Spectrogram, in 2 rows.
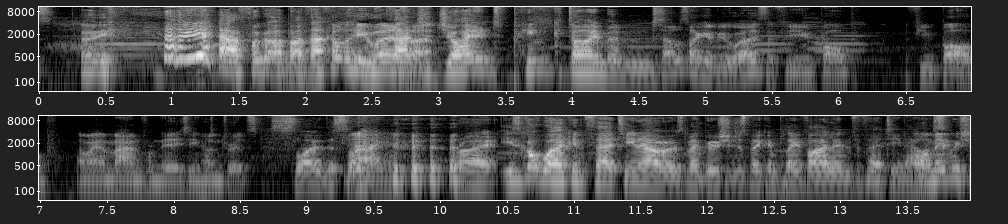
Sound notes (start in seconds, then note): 9.3 laughs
